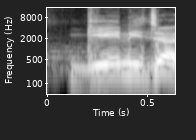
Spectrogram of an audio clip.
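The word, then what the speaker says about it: גניזה: 1896 में फुस्तात यानी पुराना काहिरा में बने इज़रा की यहूदी प्रार्थना भवन के एक सीलबंद कमरे गेनिजा, जिसका उच्चारण गनीजा के रूप में किया जाता है, मध्यकाल में यहूदी दस्तावेजों का एक विशाल संग्रह मिलता है।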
